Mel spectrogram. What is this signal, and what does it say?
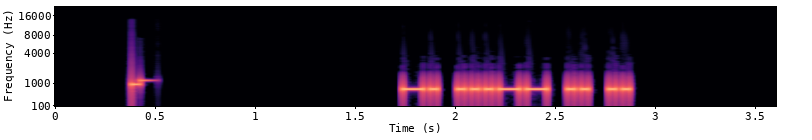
Morse code, heard as a keyed tone, about 36 wpm, 700 Hz. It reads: N3II
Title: NA SOTA Activator Callsigns 35wpm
